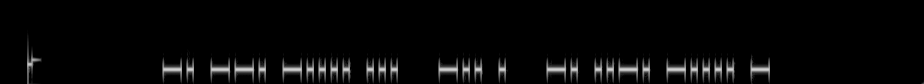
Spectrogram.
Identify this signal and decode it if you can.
Morse code, heard as a keyed tone, about 20 wpm, 700 Hz. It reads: NG6S DE NF6T
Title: USA Callsign DE Callsign - 4 Characters - 20wpm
